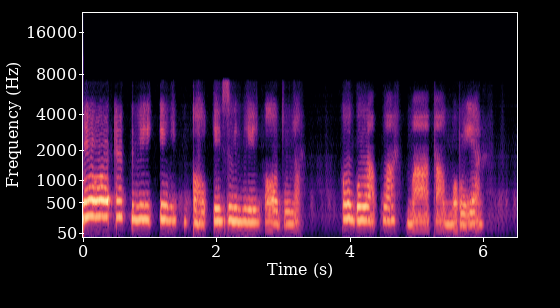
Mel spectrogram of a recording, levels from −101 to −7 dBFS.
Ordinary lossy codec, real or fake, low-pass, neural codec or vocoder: none; fake; 7.2 kHz; codec, 16 kHz, 0.5 kbps, FreqCodec, smaller model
